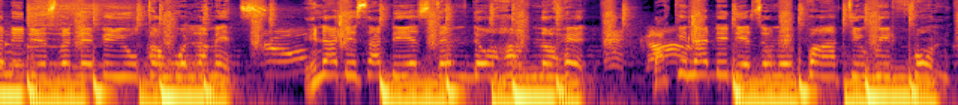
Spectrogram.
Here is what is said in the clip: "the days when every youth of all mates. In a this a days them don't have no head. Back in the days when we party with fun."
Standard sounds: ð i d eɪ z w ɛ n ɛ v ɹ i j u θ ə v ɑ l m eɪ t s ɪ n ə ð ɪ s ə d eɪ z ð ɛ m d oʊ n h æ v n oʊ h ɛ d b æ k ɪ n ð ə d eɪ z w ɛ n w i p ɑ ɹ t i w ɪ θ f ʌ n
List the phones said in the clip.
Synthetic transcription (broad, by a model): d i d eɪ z w ɛ n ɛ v i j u t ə w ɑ l m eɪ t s ɪ n ə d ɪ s ə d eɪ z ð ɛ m d oʊ n h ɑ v n oʊ h ɛ d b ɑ k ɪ n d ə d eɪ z w ɛ n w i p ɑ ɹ t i w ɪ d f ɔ n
